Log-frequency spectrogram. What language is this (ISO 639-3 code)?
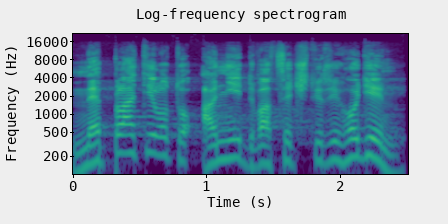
ces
